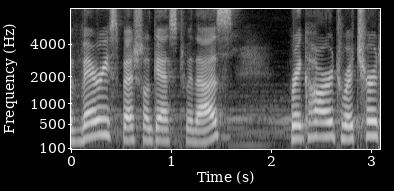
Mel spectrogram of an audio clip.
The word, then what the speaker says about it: Rickard: Richard, how should I call you? Oh, just Richard will do.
